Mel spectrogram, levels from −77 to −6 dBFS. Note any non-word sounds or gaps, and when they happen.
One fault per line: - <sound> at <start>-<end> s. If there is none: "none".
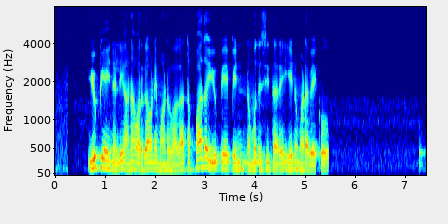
none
